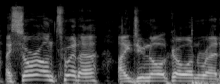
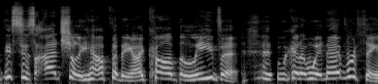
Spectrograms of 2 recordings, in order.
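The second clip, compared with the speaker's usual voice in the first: higher, gushing disbelief; imitating an excited friend; 9 semitones higher than usual. Friend Dally on the stream, gushing near tears. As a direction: mimic a friend overwhelmed with joy. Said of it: "nearly in tears".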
